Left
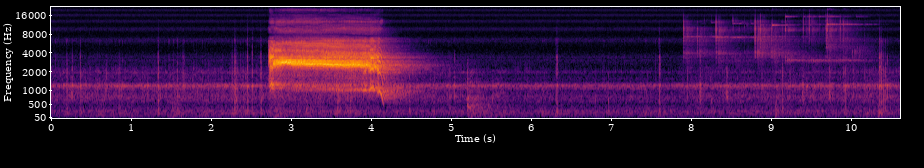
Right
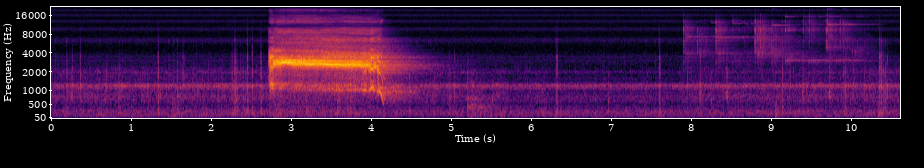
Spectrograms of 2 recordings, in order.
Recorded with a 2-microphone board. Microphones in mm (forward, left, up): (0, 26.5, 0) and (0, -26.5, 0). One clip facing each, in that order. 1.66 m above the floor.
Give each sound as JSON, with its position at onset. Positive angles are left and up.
{"t": 2.7, "sound": "a scream", "side_deg": -15, "distance_m": 2.0}
{"t": 5.2, "sound": "knocking", "side_deg": 20, "distance_m": 4.0}
{"t": 7.9, "sound": "a clink", "side_deg": -50, "distance_m": 6.0}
